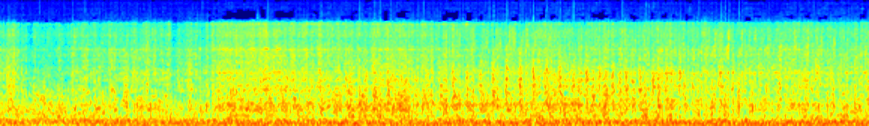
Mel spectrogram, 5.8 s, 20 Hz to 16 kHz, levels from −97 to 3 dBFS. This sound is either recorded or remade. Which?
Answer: recorded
